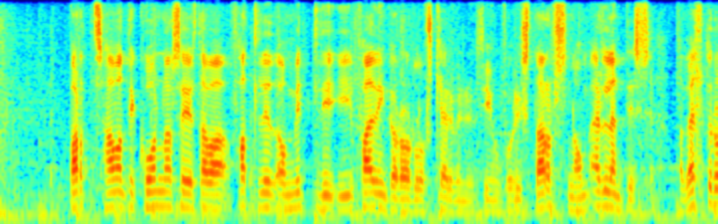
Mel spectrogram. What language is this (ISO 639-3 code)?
isl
